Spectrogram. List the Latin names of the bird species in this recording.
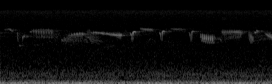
Alauda arvensis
